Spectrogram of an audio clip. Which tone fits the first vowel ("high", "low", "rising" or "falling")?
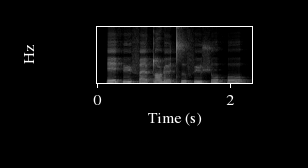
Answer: rising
